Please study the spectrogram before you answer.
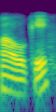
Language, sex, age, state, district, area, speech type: Malayalam, male, 45-60, Kerala, Wayanad, rural, conversation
